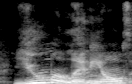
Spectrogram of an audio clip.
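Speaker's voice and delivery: a mild hammed-up snobby lady; scornful older woman. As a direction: sneer it like a disapproving lady.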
